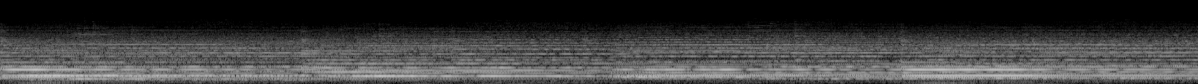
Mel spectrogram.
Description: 打击乐 53 80 Bpm
标签： 80 bpm Ethnic Loops Percussion Loops 2.02 MB wav Key : Unknown
声道立体声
